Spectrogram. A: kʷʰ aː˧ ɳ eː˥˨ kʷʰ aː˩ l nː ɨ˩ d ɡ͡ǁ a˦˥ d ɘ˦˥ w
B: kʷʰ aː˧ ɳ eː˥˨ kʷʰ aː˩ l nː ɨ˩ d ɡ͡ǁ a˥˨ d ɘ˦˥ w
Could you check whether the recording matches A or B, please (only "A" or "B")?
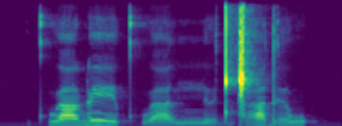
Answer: A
